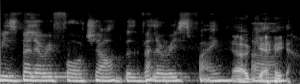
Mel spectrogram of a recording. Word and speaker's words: Forgeard: that i butcher so i will let her pronounce that for you as well so yes my name is valerie for child but valerie is fine okay okay i tried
